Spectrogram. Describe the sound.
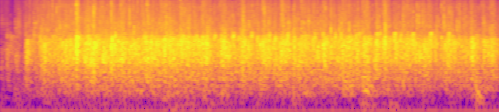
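An audience applauds to welcome a speaker to a talk on Prohibition: dense, steady clapping that holds at an even level through the whole clip with no voices over it.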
